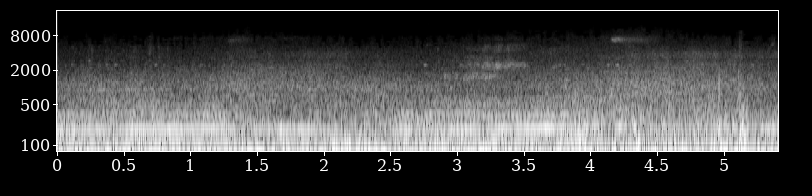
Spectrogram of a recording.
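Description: A high-mileage Toyota Supra engine drones steadily and loud through a canyon turn as the car comes off the brake and onto the gas, with continuous road and wind roar from inside the car.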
